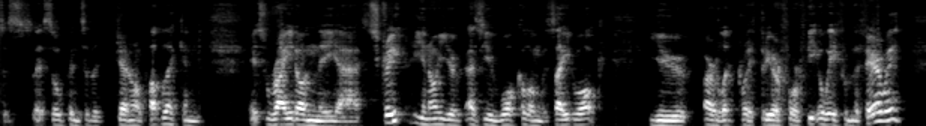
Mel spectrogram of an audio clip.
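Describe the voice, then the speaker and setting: Speaking fairly quickly in a Scottish accent, a man with a medium pitch sounds somewhat breathy and shows ordinary pitch variation. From Scotland, Fife. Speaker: marketing podcast co-host. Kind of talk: casual chat.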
